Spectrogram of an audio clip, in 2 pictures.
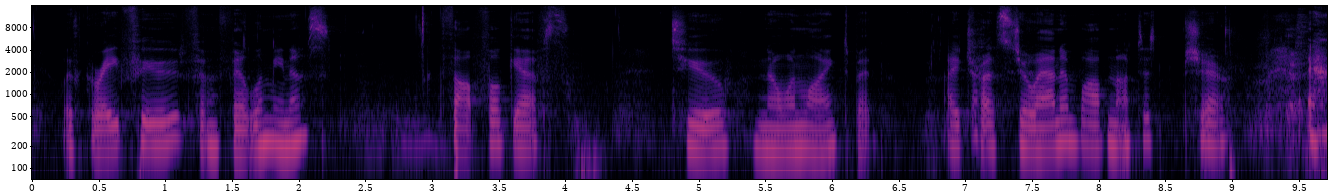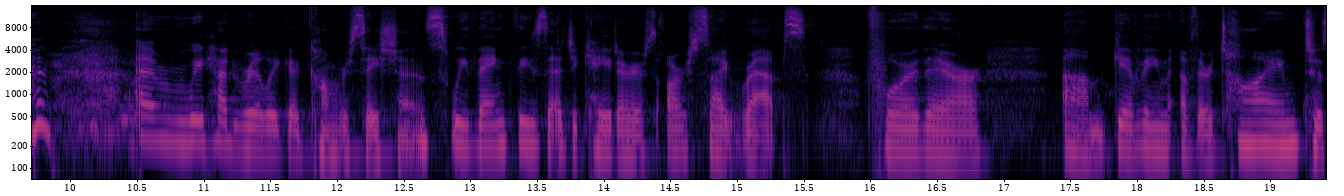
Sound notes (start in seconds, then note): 9.2 audience laughing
